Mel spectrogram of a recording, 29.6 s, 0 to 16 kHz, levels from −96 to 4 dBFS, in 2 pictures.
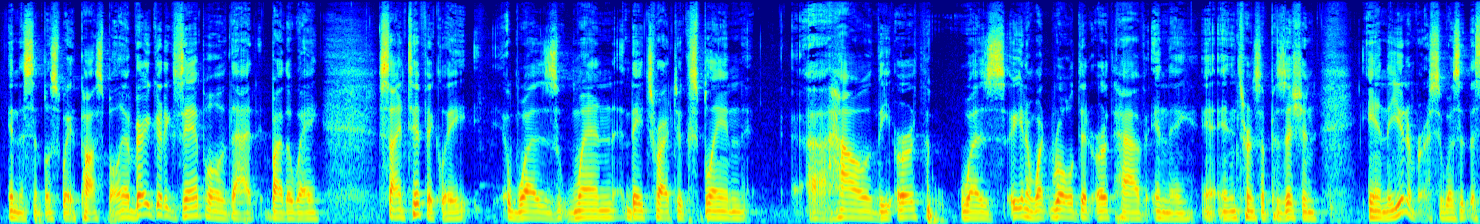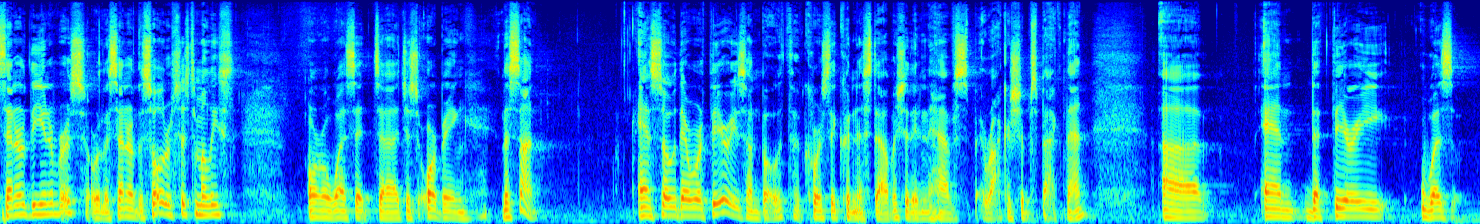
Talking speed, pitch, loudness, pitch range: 185 wpm, 115 Hz, -25 LUFS, 100-125 Hz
